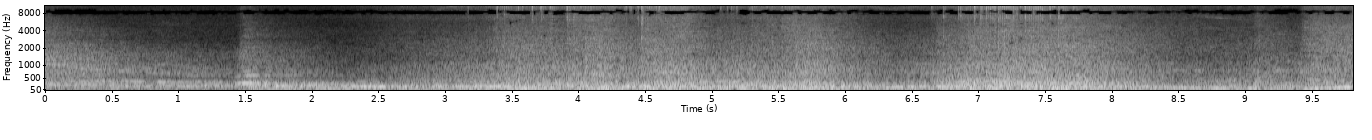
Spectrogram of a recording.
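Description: Tyres hiss on wet tarmac.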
